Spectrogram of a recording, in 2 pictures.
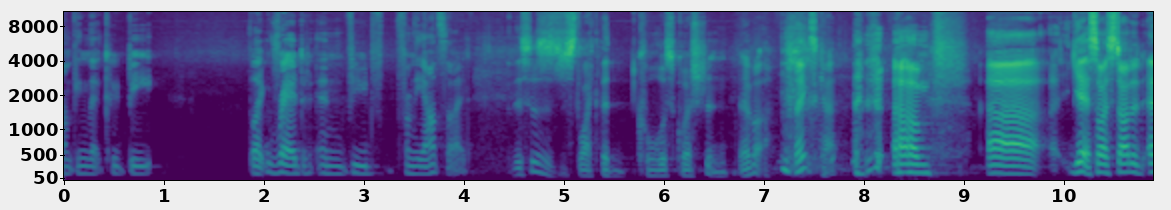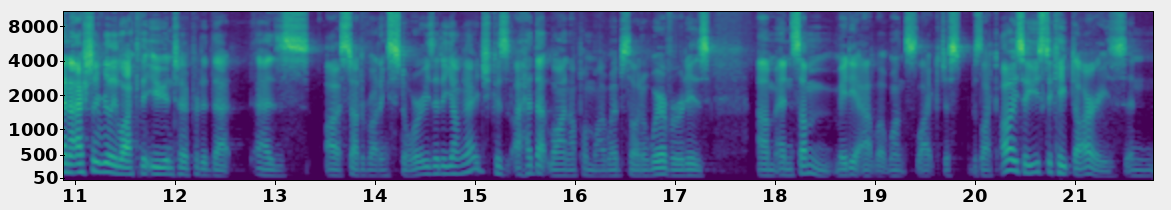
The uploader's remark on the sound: The bookseller for this event was Readings . This podcast was recorded on 4 August 2022 at the Wheeler Centre.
